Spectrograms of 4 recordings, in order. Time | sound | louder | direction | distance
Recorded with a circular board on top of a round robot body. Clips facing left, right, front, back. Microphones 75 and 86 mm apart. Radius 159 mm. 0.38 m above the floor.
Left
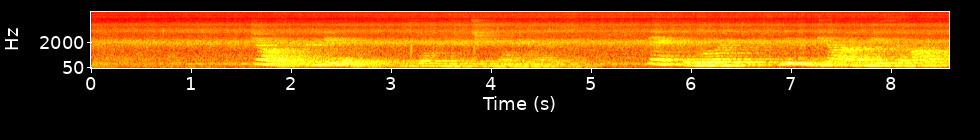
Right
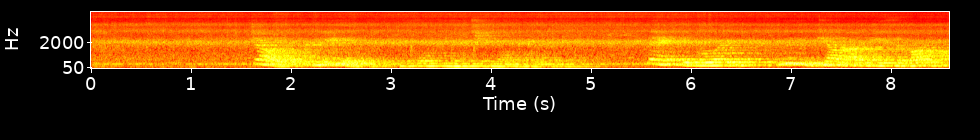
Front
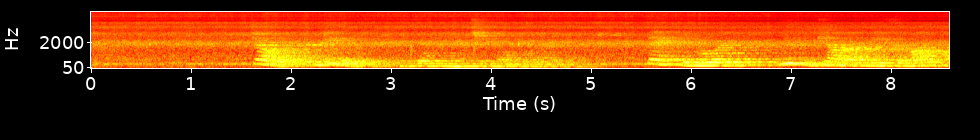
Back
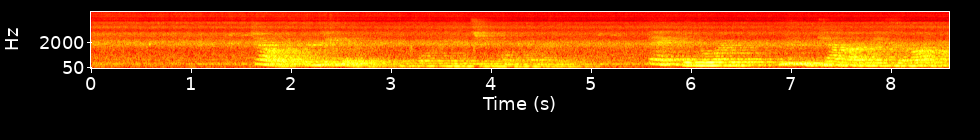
1.6 | a woman speaking | even, front 1 dB | 5° right | 2.5 m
